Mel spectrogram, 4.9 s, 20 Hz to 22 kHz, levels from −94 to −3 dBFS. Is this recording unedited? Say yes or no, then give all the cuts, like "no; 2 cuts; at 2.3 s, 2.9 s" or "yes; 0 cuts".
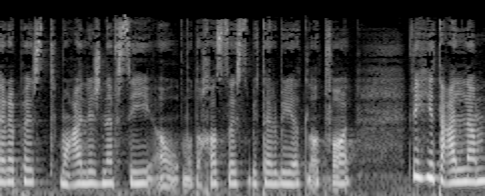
no; 1 cut; at 1.8 s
